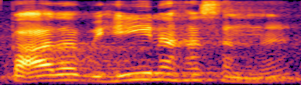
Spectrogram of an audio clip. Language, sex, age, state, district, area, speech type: Sanskrit, male, 18-30, Andhra Pradesh, Guntur, urban, spontaneous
